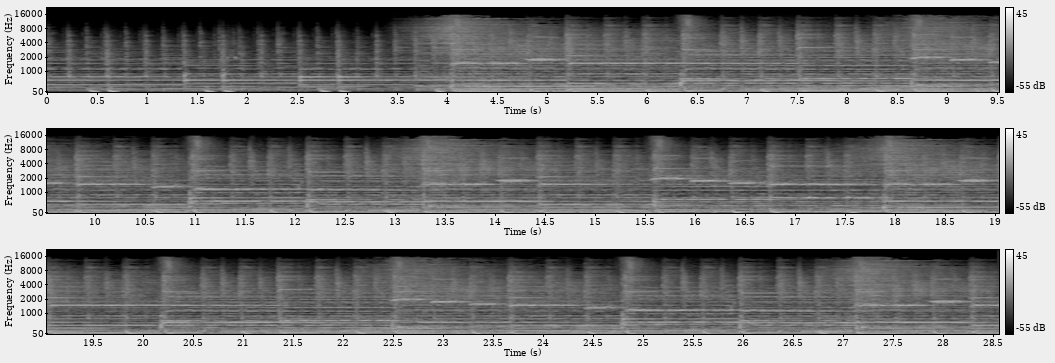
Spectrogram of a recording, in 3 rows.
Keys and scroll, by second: 4.3 ctrl+s, 9.1-13.8 typing.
